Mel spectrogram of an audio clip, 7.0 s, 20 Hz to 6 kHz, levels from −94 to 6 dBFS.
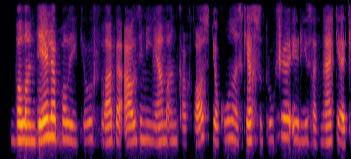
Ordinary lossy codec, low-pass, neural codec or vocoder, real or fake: AAC, 24 kbps; 5.4 kHz; none; real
